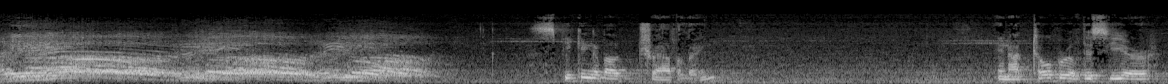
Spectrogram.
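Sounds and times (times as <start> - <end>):
crowd loudly chanting in unison: 0.0 - 4.6
speech: 0.1 - 0.4, 5.8 - 7.4, 10.0 - 11.6.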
